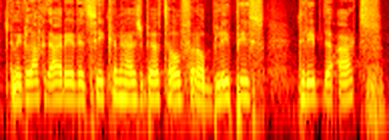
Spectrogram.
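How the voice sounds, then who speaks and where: Her voice sits on the low side, level and slightly mellow, at normal speed and with no room sound. She is a middle-aged woman recounting her own life to an audience, earnest, emotional and blunt.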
